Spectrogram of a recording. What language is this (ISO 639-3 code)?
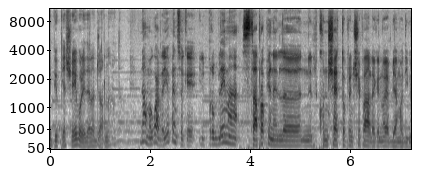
ita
